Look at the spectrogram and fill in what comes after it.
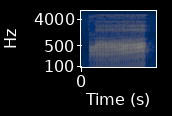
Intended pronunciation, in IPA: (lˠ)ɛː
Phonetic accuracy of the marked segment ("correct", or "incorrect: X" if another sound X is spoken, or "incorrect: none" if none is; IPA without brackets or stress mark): incorrect: l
